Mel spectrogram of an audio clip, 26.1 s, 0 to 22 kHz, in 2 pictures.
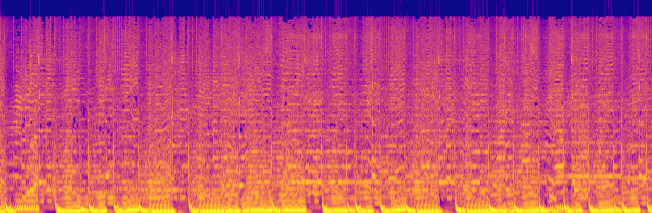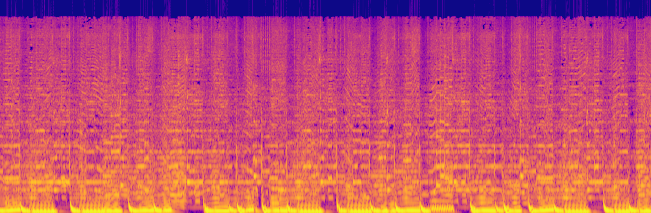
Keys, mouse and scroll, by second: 8.6-10.0 typing, 10.0-13.1 drag, 13.2 click, 13.6 right click, 14.6 click, 15.0 right click, 15.8-21.8 drag.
